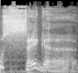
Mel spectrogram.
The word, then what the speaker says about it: Sega: thank you very much go Sega or Sega as our Australian friends would say Luke says that's what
